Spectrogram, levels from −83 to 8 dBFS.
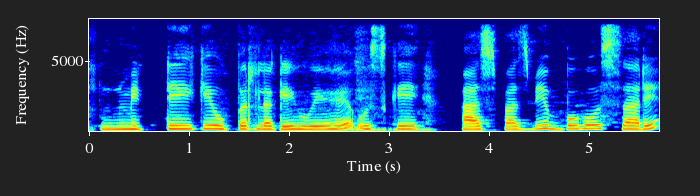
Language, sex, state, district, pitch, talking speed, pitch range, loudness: Hindi, female, Maharashtra, Nagpur, 220 Hz, 115 wpm, 210-235 Hz, -17 LUFS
